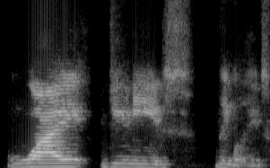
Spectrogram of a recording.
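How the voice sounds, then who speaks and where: A woman's voice: sits low, flat delivery, slow pace, pushed and bright, reverberant, distant mic, poor audio. A woman with an East Coast Canadian accent, chatting casually and poking fun at herself as a stream co-host. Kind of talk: casual chat.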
